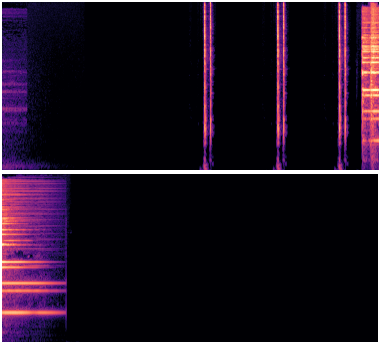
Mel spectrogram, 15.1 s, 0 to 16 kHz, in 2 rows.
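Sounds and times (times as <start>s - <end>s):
mouse clicks: 4.0s - 4.3s, 5.5s - 5.7s, 6.7s - 7.0s
bright bell ding: 7.2s - 8.8s.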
